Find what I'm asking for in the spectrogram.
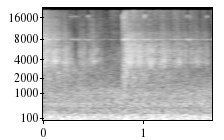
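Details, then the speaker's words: Worn A/C compressor belt tensioner pulley off an 80 Series Land Cruiser, spun by hand, giving a quiet, dry, gritty rasp of ball bearings instead of smooth rotation; initially mistaken for belt squeak. "pulley shouldn't sound like that you shouldn't hear the actual ball bearings rotating in the air should be nice and smooth"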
